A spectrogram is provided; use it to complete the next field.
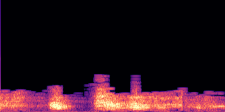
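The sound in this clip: Dogs fighting, a bigger, stronger dog against a wolf dog, with a few muffled barks and growls in quick succession over a dull, low hum, no talk.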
